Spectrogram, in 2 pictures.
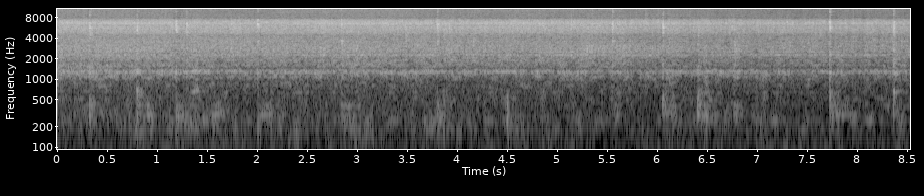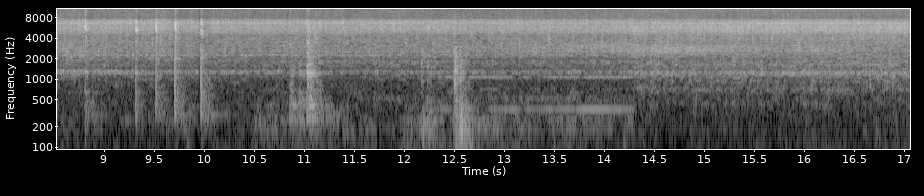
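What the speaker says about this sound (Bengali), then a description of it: "চিকেন কিমাটা আমার এখানে ফ্রাই হয়ে গেছে।" Chicken keema seasoned with salt and turmeric fries in a pan with a steady, bright sizzling hiss, punctuated by light clicks and scrapes of stirring.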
